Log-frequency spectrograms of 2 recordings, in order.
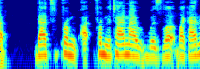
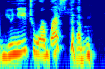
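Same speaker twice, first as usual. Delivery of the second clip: put-on scream, pitched higher; 3 semitones higher than usual. Retelling how Dad outside yelled at the officer: imitating someone screaming. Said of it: "he was screaming".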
